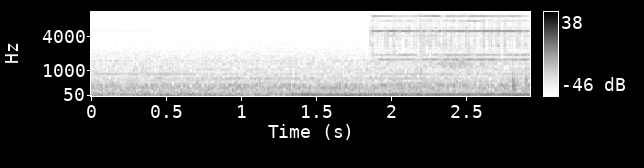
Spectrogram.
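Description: A telephone in the game Call of Cthulhu starts ringing partway through, a bright electronic trill rising over a low ambient hum, fairly clear and near.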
